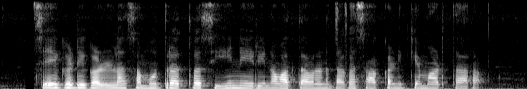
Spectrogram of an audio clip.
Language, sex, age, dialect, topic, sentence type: Kannada, female, 25-30, Dharwad Kannada, agriculture, statement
